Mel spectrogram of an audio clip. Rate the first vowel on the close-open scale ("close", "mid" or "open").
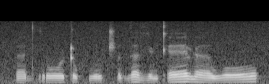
mid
